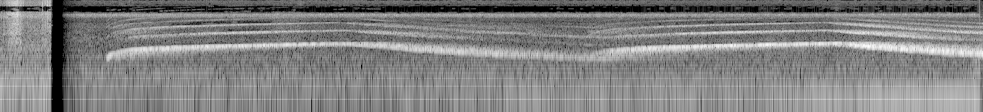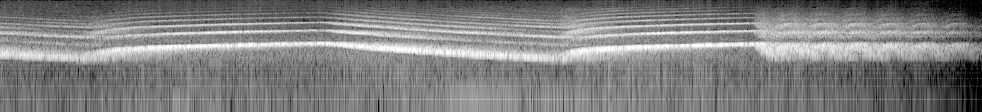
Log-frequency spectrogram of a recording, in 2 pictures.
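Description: Emergency-vehicle siren wailing in slow rises and falls, about four sweeps, getting louder in the second half. Near the end it switches to a rapid warble.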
